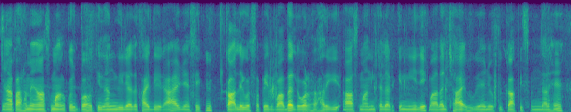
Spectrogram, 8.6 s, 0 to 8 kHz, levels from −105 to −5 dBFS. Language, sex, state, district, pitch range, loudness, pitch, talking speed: Hindi, male, Chhattisgarh, Bilaspur, 110-115 Hz, -27 LUFS, 110 Hz, 230 wpm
